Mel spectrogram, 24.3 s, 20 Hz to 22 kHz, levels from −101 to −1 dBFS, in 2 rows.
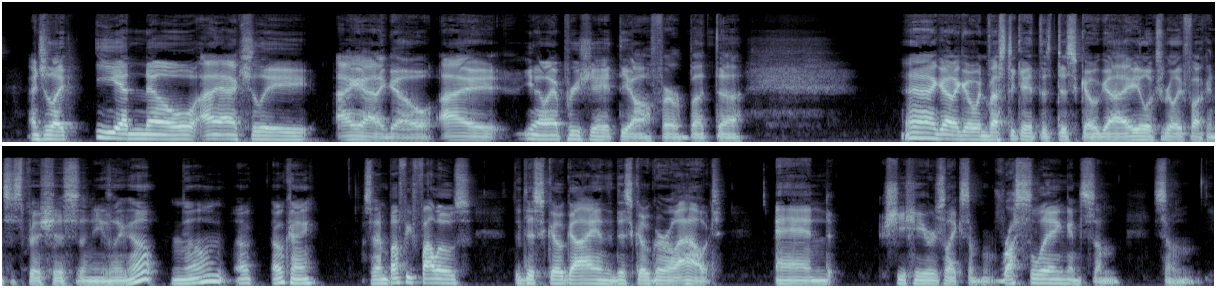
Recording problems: uneven, jittery; strongly; from 1 to 23 s

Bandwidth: 15 kHz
